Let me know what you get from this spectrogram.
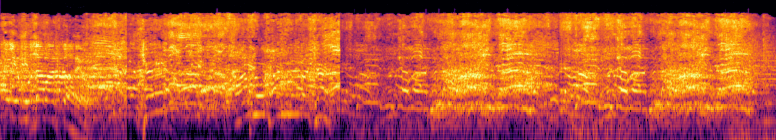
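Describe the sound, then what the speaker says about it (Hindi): A large crowd at a Nitish Kumar rally in Bihar loudly shouts protest slogans, a dense roar of chanting voices and shouting that rises and falls in waves throughout. "लोगों ने विरोध में जमकर हंगामा किया। नीतीश कुमार मुर्दाबाद के नारे लगाए।"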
